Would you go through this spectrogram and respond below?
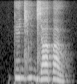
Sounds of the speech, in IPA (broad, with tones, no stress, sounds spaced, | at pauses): k e˦ d͡ʑ u˦ d͡ʑ ä˦ p a˦˨ ʊ̯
